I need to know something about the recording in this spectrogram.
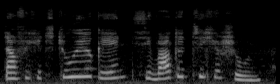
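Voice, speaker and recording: A woman's voice: high-pitched, animated, normal speed. A woman playing a trusting, obedient young boy with an innocent, earnest manner in a radio play. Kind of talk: 1970s German radio play acting.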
